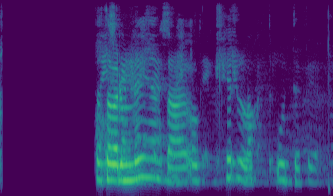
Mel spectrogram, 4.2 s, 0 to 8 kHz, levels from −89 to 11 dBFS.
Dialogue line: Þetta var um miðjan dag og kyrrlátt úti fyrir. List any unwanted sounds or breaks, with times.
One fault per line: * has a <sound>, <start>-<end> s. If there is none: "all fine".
all fine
